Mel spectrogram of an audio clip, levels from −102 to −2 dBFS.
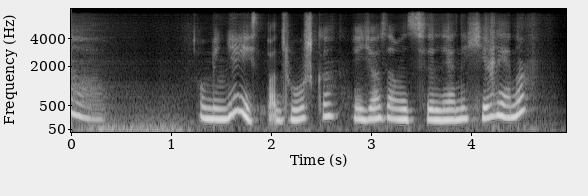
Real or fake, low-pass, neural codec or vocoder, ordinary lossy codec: fake; 7.2 kHz; codec, 16 kHz, about 1 kbps, DyCAST, with the encoder's durations; none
